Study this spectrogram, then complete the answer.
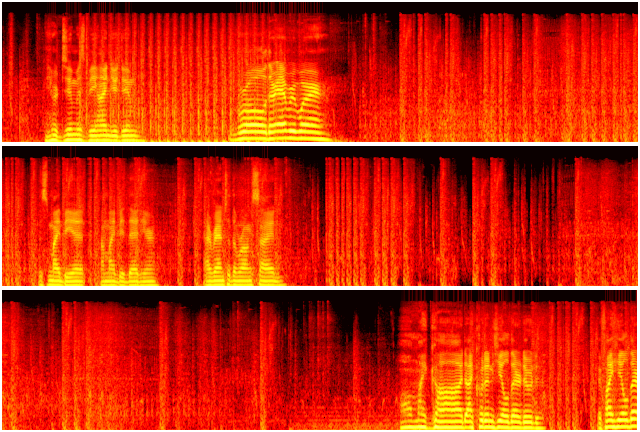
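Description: A young man talks loudly and with animation into a microphone, close by.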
